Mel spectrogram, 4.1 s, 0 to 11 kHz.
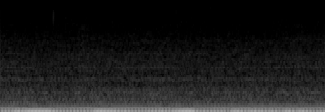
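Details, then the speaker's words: Holden Captiva V6 that cranks but won't idle, held at raised rpm during a power balance test: a deep, lumpy rumble surging about once a second, with cylinders 2, 4 and 6 dead, so one whole bank is misfiring. "so we've lost two four and six that's proved by this Power Balance check that we've just done"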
